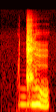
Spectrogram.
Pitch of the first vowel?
falling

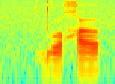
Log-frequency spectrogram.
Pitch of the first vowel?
low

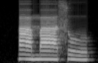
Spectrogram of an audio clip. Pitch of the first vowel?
low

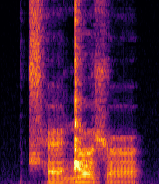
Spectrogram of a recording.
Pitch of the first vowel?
low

